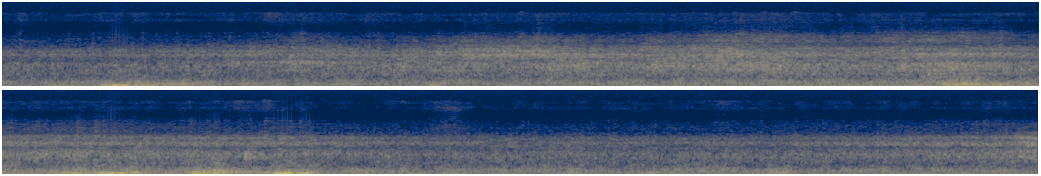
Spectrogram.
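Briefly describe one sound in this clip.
A man talks calmly inside the car.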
